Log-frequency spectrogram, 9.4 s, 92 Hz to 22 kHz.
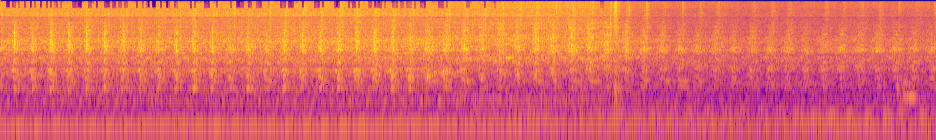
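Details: Customer-built 5.3 LS after bouncing off the rev limiter, idling: steady knock in time with the engine from failed cheap eBay lifters and trays plus a spun bearing.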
